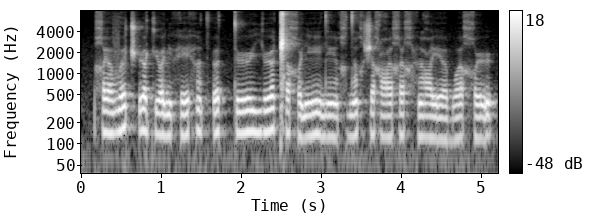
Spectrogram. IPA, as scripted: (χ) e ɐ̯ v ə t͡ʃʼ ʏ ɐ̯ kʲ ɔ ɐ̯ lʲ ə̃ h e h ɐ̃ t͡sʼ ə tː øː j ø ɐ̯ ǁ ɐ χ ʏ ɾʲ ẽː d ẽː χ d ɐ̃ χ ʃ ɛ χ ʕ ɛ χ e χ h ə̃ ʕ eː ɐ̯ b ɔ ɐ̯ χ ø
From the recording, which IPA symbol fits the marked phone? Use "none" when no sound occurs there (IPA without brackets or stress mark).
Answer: χ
